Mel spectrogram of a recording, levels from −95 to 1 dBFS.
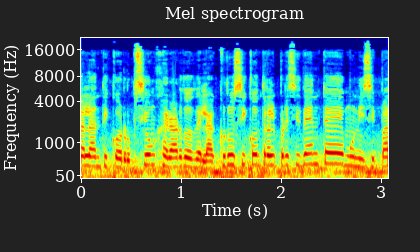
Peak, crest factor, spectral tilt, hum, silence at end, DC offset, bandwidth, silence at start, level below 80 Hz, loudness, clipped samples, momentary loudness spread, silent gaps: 0 dBFS; 10 dB; -5 dB/octave; none; 0 s; under 0.1%; 19.5 kHz; 0 s; -26 dBFS; -11 LUFS; under 0.1%; 3 LU; none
